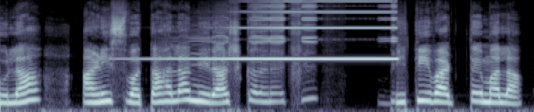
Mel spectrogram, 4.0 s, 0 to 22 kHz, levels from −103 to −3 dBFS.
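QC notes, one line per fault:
0.81–3.01 s: loudspeaker feedback squeal, a 3 kHz tone swelling over roughly one and a half seconds to about 5 dB above the speech as the mic–speaker loop gain exceeds unity.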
